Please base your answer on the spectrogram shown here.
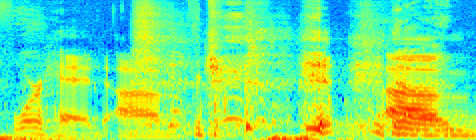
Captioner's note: group laughing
